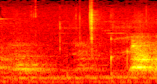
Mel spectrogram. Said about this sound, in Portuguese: Agora os meus cachorros estão latindo muito.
